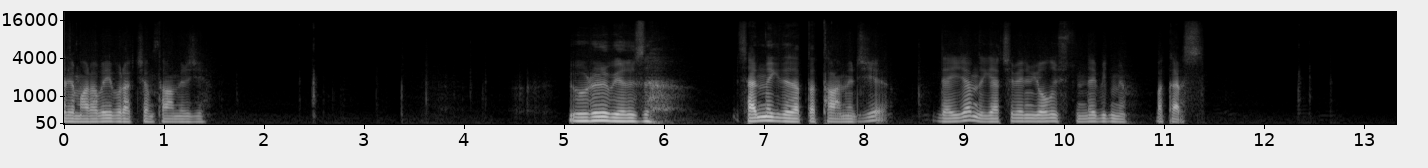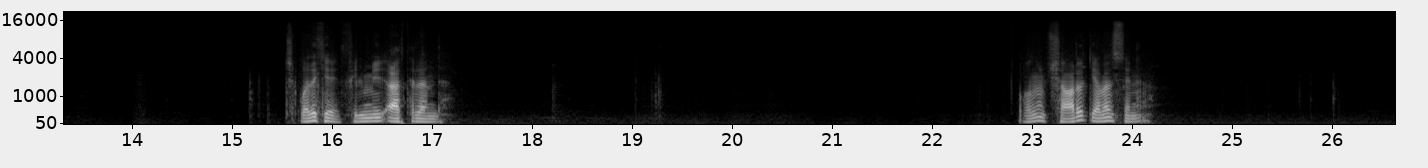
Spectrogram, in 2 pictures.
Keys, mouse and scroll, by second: 0.1 /, 0.3 middle click, 0.8 Tab, 1.1 middle click, 1.4 3, 1.6 Left, 1.8 middle click, 2.4 ctrl+Left, 3.1 ;, 3.4 middle click, 4.0 3, 4.3 Left, 5.0 middle click, 5.6 click, 6.0 middle click, 6.7 scroll up 1, 7.0 click, 7.3 scroll down 3, 7.8 click, 8.1 click, 10.1-12.4 middle drag, 12.7 click, 13.4-14.4 middle drag, 14.4 ctrl+Left, 15.0 ctrl+Left, 15.7-17.1 middle drag, 17.1 click, 18.4 ctrl+click, 19.1 ctrl+click, 19.6 middle click, 20.0 scroll up 2, 20.2-21.9 middle drag, 21.9 click, 22.3-23.3 middle drag, 23.3 ctrl+click, 23.8 ctrl+click, 24.3-25.8 middle drag, 25.8 ctrl+click, 26.2-26.6 middle drag.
